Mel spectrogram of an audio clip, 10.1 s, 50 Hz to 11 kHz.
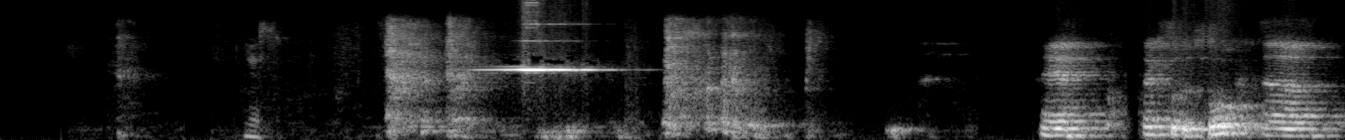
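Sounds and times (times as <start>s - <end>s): person coughing: 2.9s - 3.6s, 5.0s - 5.8s
high-pitched whistling tone: 3.5s - 4.7s.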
